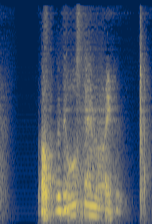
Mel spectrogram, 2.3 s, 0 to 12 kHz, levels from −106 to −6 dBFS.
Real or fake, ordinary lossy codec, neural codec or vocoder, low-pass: fake; MP3, 64 kbps; codec, 44.1 kHz, 0.9 kbps, DAC; 10.8 kHz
